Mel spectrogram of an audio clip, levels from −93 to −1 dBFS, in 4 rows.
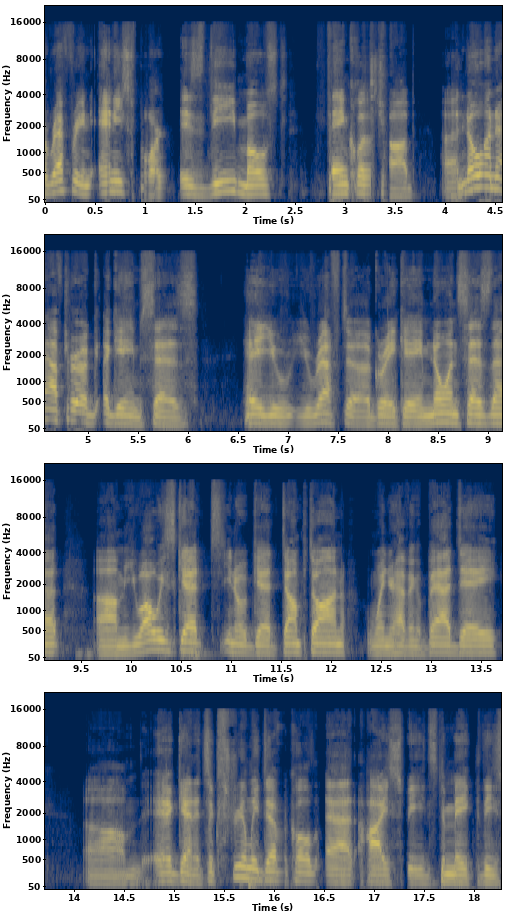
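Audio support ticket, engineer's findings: Repeated packet loss (robotic sound) at 0.61–1.34 s, 2.30–3.46 s after "is the", 3.90–4.84 s before "a a game says", and 16.88–18.04 s. Choppy speech. Spectrogram shows repeated smeared, stretched harmonic blocks up to about 60 ms each. Jitter buffer concealment is patching frequent gaps.

Burst of packet loss at 16.04–16.12 s, after "again it's extremely". About 60 ms of speech is replaced by a held, fading continuation of the last sound. Waveform shows a decaying continuation, then a jump forward. Receiver concealment follows a multi-packet drop.

Short concealed packet loss at 16.42–16.46 s. Brief 20 ms smear or wobble. Spectrogram shows a thin vertical blur where the decoder extrapolated the last frame and cross-faded back to real audio.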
